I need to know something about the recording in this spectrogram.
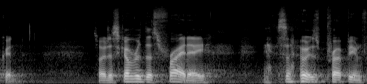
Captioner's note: chuckles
